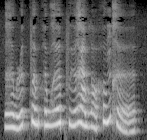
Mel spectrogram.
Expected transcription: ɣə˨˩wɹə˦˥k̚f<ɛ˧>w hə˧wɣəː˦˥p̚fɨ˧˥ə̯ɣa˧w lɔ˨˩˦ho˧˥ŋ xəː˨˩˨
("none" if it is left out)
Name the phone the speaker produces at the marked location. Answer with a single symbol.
ə˧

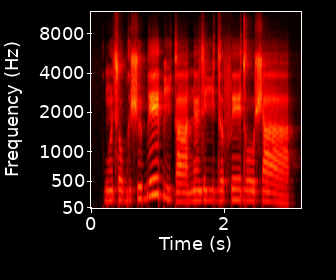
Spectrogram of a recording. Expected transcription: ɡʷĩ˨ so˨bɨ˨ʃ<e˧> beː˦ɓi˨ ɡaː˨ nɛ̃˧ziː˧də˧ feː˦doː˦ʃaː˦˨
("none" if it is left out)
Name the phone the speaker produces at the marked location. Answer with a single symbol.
ɨ˧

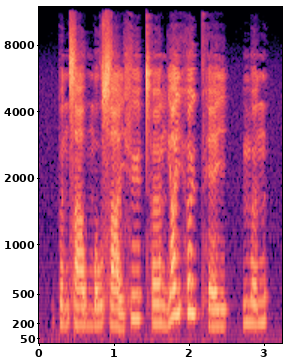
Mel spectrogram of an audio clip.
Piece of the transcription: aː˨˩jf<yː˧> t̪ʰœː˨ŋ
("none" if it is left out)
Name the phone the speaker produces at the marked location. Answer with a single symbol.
yː˧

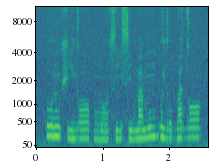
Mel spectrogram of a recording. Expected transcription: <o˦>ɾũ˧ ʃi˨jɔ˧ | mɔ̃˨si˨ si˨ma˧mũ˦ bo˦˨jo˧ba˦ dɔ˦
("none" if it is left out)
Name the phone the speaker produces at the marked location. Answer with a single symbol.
o˦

